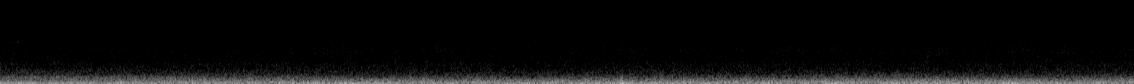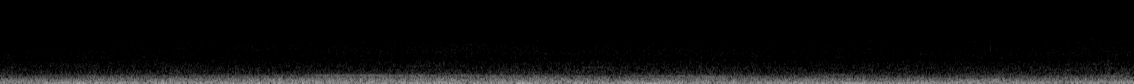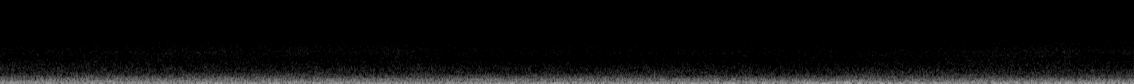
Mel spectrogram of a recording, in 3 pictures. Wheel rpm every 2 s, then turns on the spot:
0, 0, 0, 0, 0, 0, 0, 0, 0, 0, 0, 0, 0, 0, 0, 0, 0.
none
